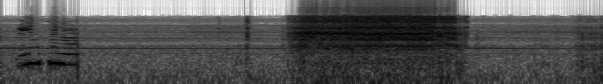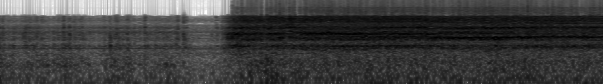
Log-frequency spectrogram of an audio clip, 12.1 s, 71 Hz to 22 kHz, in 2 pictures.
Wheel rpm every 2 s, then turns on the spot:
0, 80, 60, 20, 140, 220.
4-8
